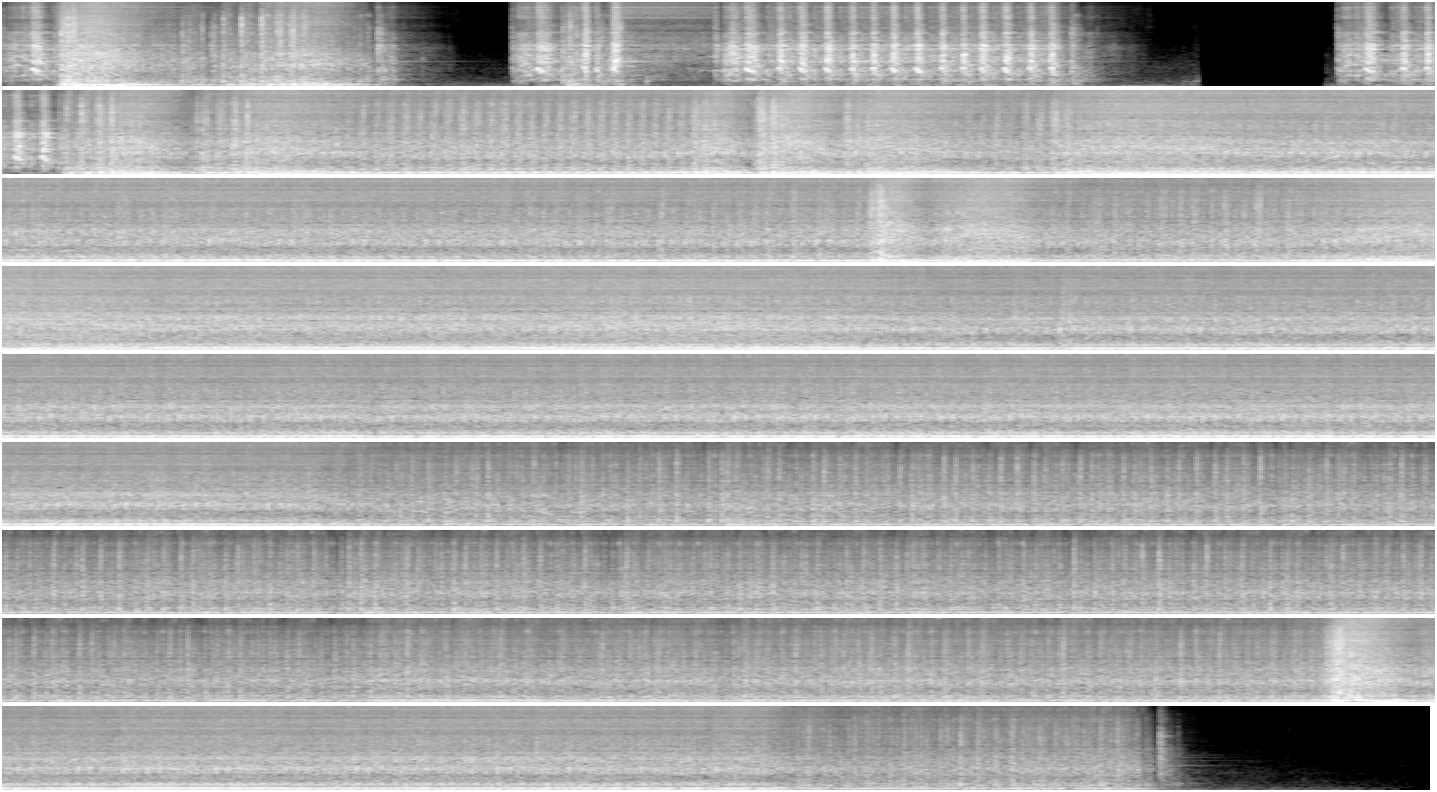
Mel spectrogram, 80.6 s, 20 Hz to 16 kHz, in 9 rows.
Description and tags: delphis SUZUKI GSX 1100E-1
Cold Start Suzuki GSX 1100e engine sounds while the engine was cold.
1100e, gsx, coldstart, suzuki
